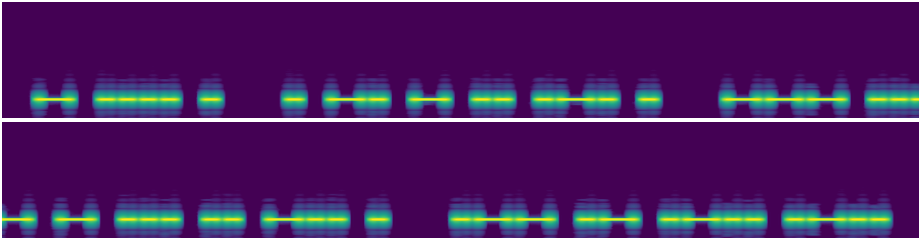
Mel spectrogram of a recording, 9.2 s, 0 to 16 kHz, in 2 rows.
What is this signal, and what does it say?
Morse code, heard as a keyed tone, about 23 wpm, 600 Hz. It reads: THE ENTIRE OUTSIDE WALL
